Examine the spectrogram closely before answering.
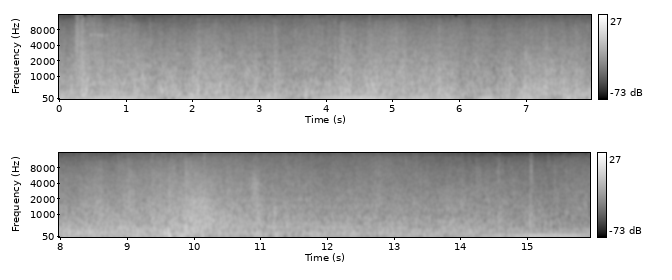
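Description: Footsteps crunch over gravel and debris.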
